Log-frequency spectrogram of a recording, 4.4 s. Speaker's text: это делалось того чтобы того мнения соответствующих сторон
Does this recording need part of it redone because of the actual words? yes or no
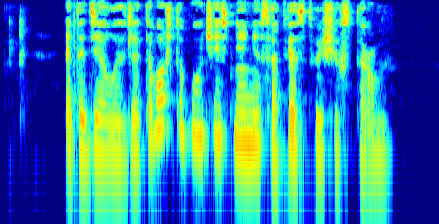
yes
